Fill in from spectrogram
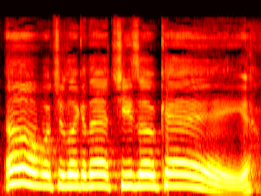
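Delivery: high, loud, stretched-out delight; happy relief. Acted. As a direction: exclaim it high, dragging out the ending. Acted relief at finding her safe.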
